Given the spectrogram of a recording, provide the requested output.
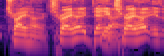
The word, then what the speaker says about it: Trejo: Officially, Danny Trejo, the Mexican bloke who was Danny in- Trejo.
